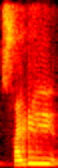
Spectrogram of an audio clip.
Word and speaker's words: salut: e então bom sal eu não vou falar esse t no final não é salut tá é sal salut com biquinho salut salut esse salut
